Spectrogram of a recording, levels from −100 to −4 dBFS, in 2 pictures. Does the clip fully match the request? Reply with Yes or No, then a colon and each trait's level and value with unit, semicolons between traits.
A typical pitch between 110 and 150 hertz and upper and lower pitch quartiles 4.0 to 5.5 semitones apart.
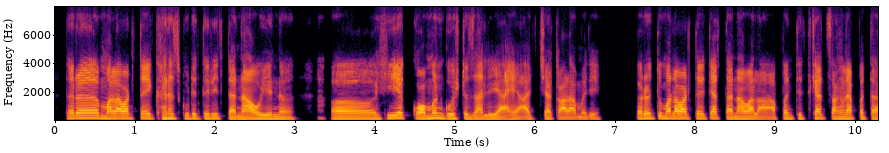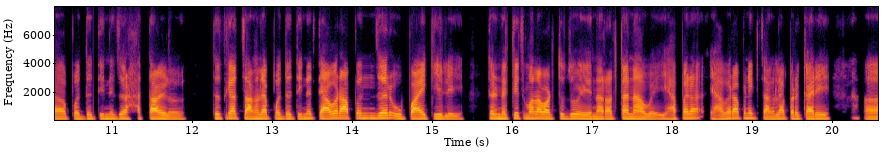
No: medium, 140 Hz; average, 3.2 semitones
